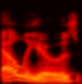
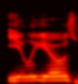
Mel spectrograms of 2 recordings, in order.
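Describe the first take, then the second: First: The first vowel is a short E sound. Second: The first vowel is a long E sound. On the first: "with a short E" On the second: "with a long E"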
